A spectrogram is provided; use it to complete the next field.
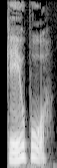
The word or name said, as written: gavebord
